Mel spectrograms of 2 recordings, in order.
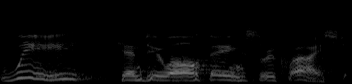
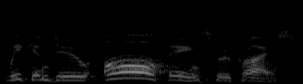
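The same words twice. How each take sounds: First: The word "we" is stressed. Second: The word "all" is stressed. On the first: "emphasize the first word the first time" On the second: "and so on"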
